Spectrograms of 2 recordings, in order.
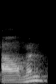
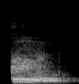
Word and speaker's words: almond: not pronounced so almond in the US they say almond but in the UK they would say Armond Armond yeah okay there's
